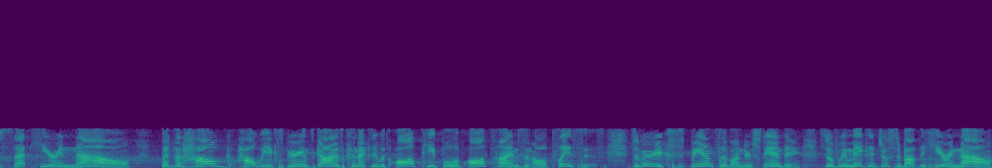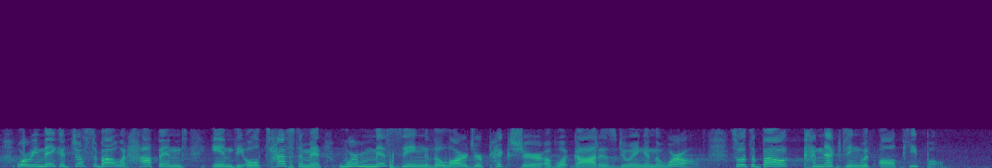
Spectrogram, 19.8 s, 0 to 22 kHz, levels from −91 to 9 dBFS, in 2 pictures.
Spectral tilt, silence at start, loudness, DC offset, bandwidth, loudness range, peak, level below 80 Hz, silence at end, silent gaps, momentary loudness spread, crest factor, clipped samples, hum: -2.5 dB/octave; 0 s; -29 LUFS; under 0.1%; 5.4 kHz; 2 LU; -10 dBFS; -64 dBFS; 0.5 s; none; 8 LU; 20 dB; under 0.1%; none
